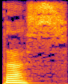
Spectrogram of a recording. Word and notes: tasse: francais

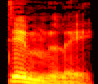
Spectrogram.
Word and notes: dimly: anglais

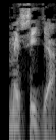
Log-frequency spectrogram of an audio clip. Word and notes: mesilla: Spanish

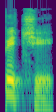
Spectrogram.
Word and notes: bitchy: anglais

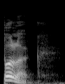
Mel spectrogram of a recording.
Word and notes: bullock: anglais

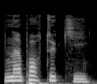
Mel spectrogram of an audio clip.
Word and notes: n'importe qui: francais

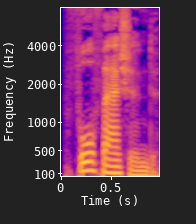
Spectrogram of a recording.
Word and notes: full-fashioned: anglais

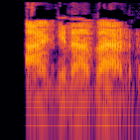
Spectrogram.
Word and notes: agradar: espagnol

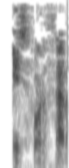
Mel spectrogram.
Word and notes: esforzar: espagnol

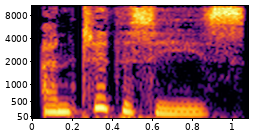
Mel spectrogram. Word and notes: antithesis: anglais

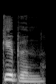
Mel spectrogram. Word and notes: gibbon: anglais

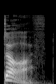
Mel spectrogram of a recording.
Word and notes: daft: anglais

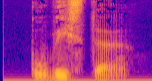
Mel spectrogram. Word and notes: cubista: espagnol

